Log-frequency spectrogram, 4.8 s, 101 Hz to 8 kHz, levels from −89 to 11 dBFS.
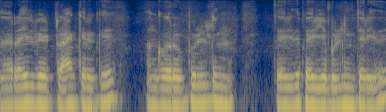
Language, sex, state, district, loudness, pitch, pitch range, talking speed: Tamil, male, Tamil Nadu, Kanyakumari, -16 LUFS, 135 Hz, 130-145 Hz, 125 wpm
